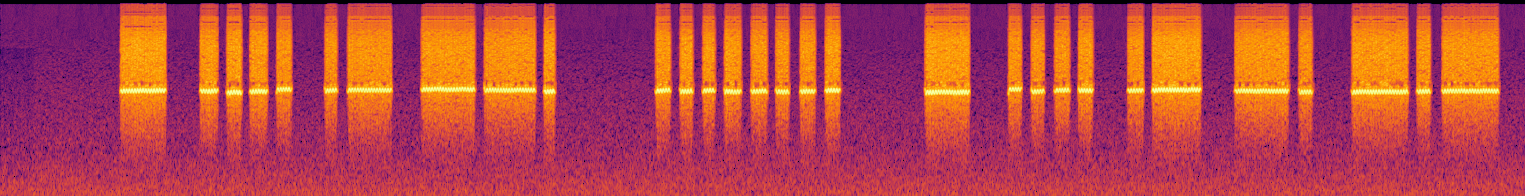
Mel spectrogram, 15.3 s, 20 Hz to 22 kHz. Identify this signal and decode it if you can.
Morse code, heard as a whistle, hand-sent with a straight key, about 10 wpm. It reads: THAG <HH> THANK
